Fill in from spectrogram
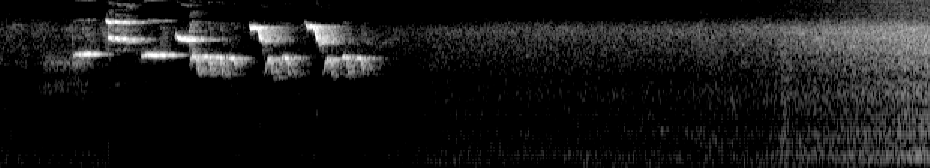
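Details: Actively calling white-crowned forktail used as a morning lure: a short burst of high, thin, clipped notes in quick succession for about two seconds, followed by quiet with a low rushing background.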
